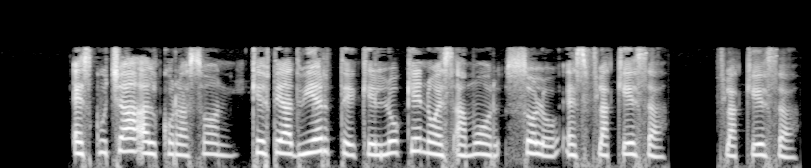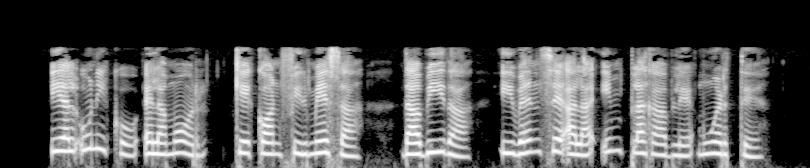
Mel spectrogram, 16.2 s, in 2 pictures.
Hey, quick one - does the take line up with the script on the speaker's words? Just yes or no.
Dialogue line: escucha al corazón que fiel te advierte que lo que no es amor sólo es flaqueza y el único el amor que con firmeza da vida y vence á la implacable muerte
no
